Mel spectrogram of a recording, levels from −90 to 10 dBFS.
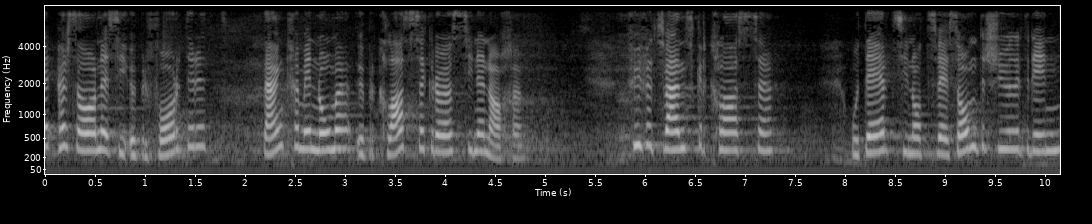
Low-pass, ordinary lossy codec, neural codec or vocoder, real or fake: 7.2 kHz; none; none; real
